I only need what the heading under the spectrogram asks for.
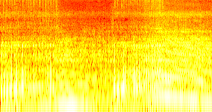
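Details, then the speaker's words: Two-stroke motorcycle (tagged Ninja) with a rich ("wet") carburetor setting: revs rise lazily with a heavy, blubbering burble low down that clears as pitch rises. Rich low-rpm mixture. "Nah, itu basah ya. Bisa teman-teman dengar. Nih, berat. Berebet ya. Ini bisa digas, cuman berebet ya, putaran bawahnya berat."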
